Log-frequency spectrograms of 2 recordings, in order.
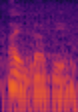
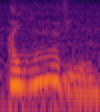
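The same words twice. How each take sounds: First: It is said flatly and offhandedly. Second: It is said warmly and with feeling. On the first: The feeling is not really meant. The speaker calls it wrong. "oh, what?" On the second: The feeling is truly meant. The speaker calls it right. "Is that a bit better?"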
